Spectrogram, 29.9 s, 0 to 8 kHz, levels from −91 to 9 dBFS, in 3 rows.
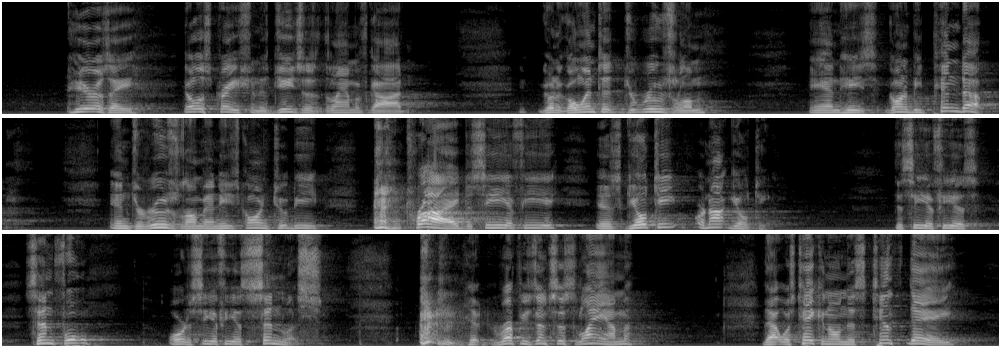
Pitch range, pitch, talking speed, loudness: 135-190 Hz, 165 Hz, 125 wpm, -25 LUFS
